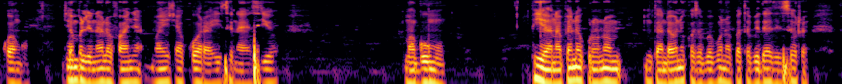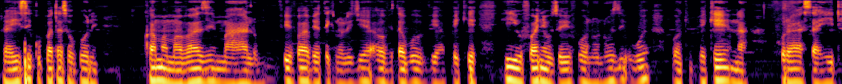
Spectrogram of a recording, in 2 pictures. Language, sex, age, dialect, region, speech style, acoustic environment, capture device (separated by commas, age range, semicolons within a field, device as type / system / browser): Swahili, male, 18-24, Kenya - Nairobi Sheng-influenced, Kenya, happy, people talking, mobile / Linux / Chrome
